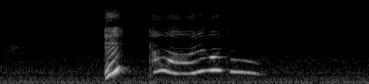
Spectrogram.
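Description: A young woman speaks close to a microphone in a high, animated voice.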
